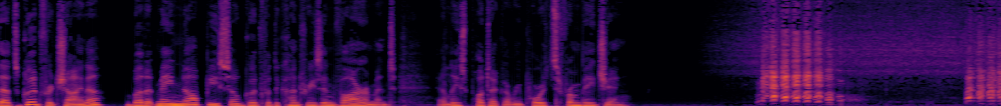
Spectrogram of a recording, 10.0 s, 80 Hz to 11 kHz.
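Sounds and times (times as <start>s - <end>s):
speech: 0.0s - 6.4s
goat bleating on a small family farm near Beijing China: 7.6s - 8.6s, 9.6s - 10.0s.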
